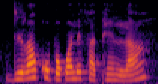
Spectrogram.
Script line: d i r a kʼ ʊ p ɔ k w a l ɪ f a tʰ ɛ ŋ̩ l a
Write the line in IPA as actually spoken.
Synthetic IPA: d i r a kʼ ʊ p ɔ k w a l ɪ f a pʰ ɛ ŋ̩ l a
